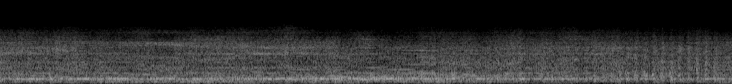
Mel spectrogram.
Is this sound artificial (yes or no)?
yes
